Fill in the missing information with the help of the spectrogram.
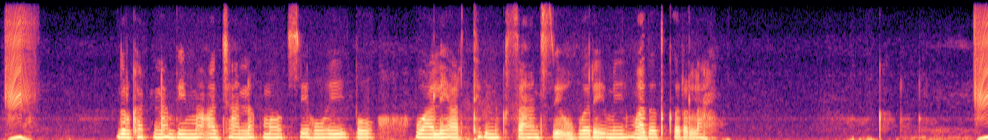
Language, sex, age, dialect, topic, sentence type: Bhojpuri, female, 25-30, Western, banking, statement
